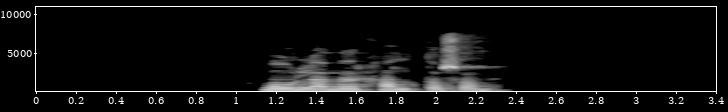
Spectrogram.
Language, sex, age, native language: Icelandic, female, 40-49, Icelandic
